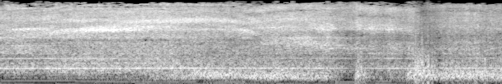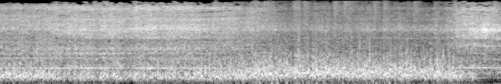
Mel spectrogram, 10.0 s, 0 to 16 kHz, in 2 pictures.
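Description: Chinon C-300 dual 8mm film projector running, its motor-driven cooling fan giving a loud steady rush of air with a steady hum tone, heard close to the vent. A short knock about four seconds in.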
